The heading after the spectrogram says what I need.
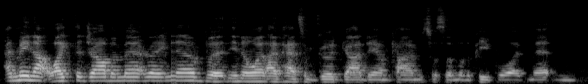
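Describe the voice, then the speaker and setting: Young man from Colorado, mid-pitched, laid-back and casual, podcast guest. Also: fairly even intonation, a little fast, warm tone. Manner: laid-back, swears casually, chuckles at stories. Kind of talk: casual chat.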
